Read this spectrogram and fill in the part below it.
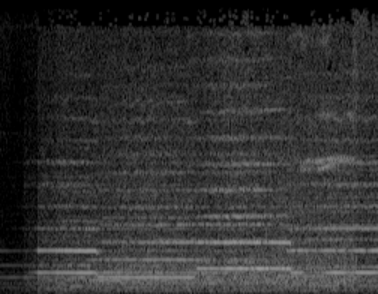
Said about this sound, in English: Hearing a tube train arriving at a platform, she hurries to catch it, pushing past others on the travelator.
